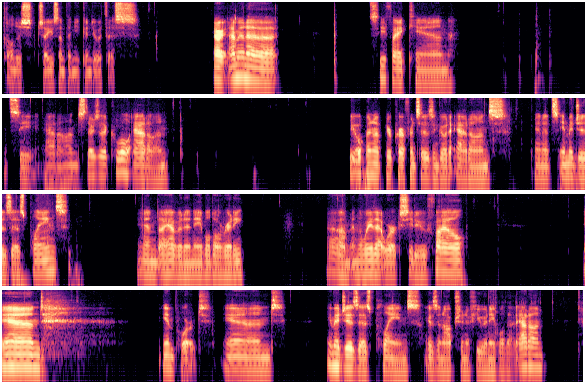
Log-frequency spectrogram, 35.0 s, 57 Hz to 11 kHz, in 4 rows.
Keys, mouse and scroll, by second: 3.5 middle click, 7.4 space, 9.5 d, 11.2 click, 11.6 space, 23.9-33.6 drag.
